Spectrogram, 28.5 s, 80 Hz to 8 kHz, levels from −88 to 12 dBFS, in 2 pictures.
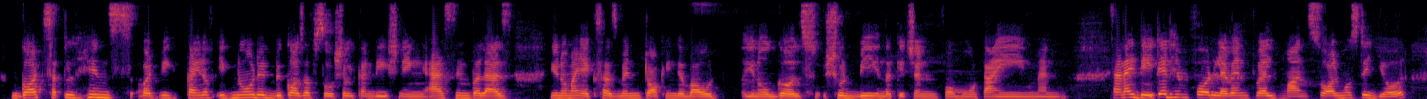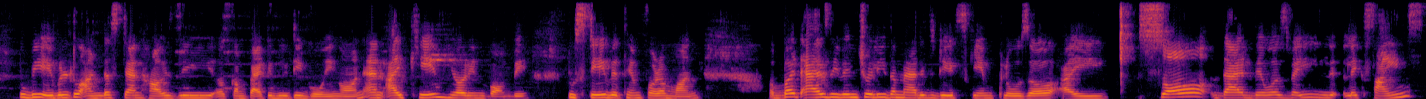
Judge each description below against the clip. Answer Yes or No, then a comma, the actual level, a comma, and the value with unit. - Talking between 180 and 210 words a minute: Yes, average, 185 wpm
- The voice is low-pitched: No, high, 195 Hz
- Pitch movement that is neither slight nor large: Yes, average, 3.6 semitones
